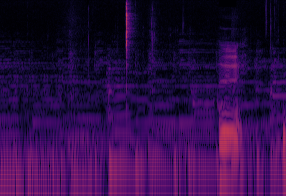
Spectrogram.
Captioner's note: lip smack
